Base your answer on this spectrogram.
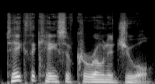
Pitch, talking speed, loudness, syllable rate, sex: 115 Hz, 230 wpm, -16 LUFS, 6.3 syllables/s, male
